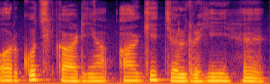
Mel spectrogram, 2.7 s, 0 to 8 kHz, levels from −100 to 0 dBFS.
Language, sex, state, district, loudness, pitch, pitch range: Hindi, male, Delhi, New Delhi, -17 LUFS, 130 Hz, 125-145 Hz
